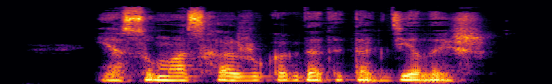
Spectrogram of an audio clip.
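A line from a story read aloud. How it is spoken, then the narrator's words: Whispered. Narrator (Russian): прошептал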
